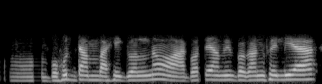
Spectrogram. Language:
Assamese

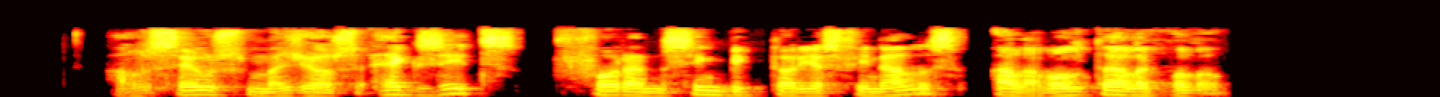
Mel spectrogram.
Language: Catalan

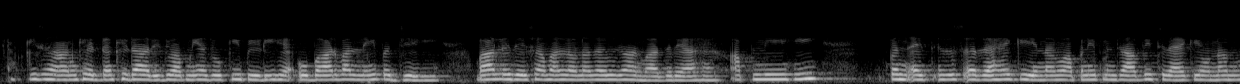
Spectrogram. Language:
Punjabi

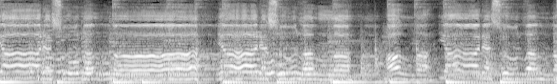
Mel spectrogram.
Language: Turkish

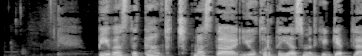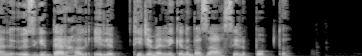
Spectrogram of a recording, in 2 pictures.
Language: Uyghur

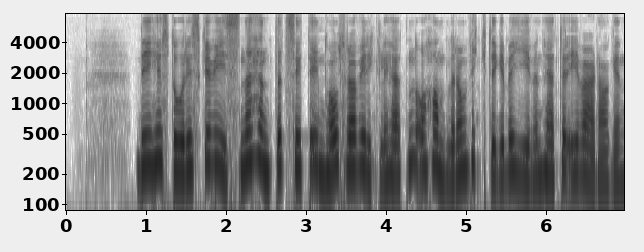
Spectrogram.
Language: Norwegian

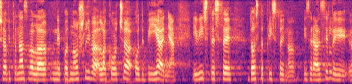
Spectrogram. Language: Croatian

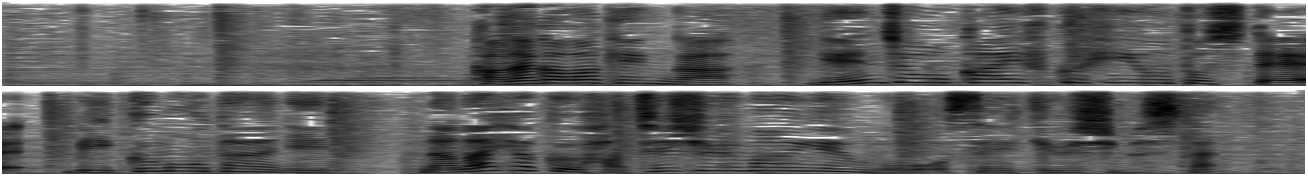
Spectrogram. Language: Japanese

